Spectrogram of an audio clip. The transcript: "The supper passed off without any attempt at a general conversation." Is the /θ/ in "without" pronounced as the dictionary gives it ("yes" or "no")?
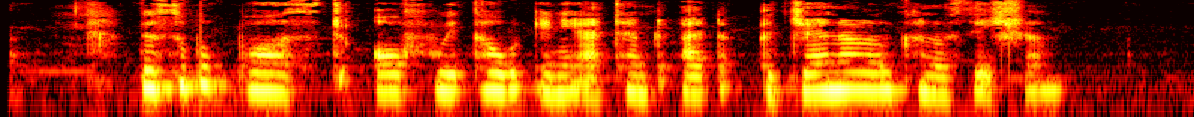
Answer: no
